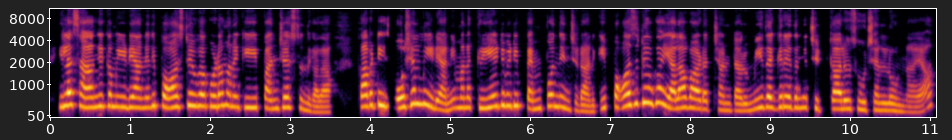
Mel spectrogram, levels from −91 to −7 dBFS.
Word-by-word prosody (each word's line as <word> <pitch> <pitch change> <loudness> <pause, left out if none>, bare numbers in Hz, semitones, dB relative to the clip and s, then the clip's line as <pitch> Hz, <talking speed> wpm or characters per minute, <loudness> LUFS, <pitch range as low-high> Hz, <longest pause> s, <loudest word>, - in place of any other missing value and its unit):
ఇలా 375 +2 +8
సాంఘిక 325 +2 +2
మీడియా 310 -1 +1
అనేది 300 +4 -2
పాజిటివ్‌గా 325 +4 +3
కూడా 340 +1 +2
మనకి 315 -3 -2 0.2
పనిచేస్తుంది 280 -3 -2
గదా! 165 0 -4 0.4
కాబట్టి 370 +3 +3
ఈ - - -2
సోషల్ 390 +8 +4
మీడియా‌ని 260 - -1
మన 300 0 -1
క్రియేటివిటీ 345 +5 +1
పెంపొందించడానికి 270 - -3 0.2
పాజిటివ్‌గా 425 +7 +2 0.2
ఎలా 290 +3 +3
వాడొచ్చంటారు? 230 -6 -3
మీ 290 - -1
దగ్గరేదన్నా 305 -1 -1
చిట్కాలు, 260 -1 0
సూచనలు 230 -3 -3
ఉన్నాయా? 170 0 -10
300 Hz, 130 wpm, -22 LUFS, 255-335 Hz, 0.4 s, ఇలా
